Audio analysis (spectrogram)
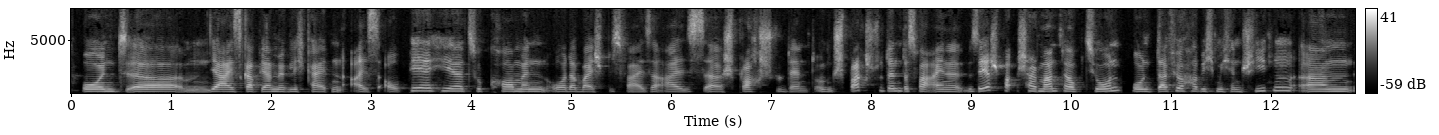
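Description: A woman in her thirties from Uzbekistan, speaking as she tells her story in a casual, explanatory interview style. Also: medium pitch. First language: not German. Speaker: interview guest.

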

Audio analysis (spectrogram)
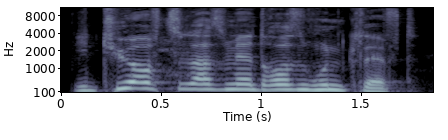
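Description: A man's voice: sits high, very fast, warm tone. A man co-hosting a podcast in casual chat, with dry, self-deprecating banter. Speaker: podcast co-host.

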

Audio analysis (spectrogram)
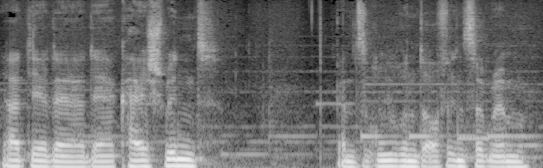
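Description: A man's voice: fairly low pitch, level tone, unhurried, mellow, faint music behind. A man co-hosting a casual podcast chat, guessing quiz answers and thinking aloud with many hesitant fillers. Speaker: podcast co-host.

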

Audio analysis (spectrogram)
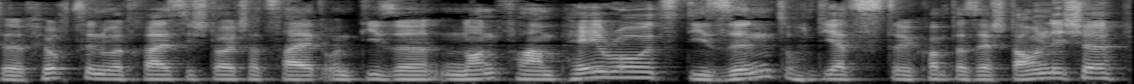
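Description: A man's voice: medium pitch, a little mellow. Man with a cold hosting a podcast. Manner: frequent filler sounds, explanatory. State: has a cold. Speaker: podcast host. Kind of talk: casual market commentary.

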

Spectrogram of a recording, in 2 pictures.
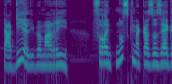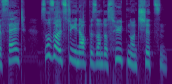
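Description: A storybook father, firm and admonishing, measured in his judgment, as a woman reads him in her own slightly raised voice. Dry and close, with a slow reading pace. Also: sits high, no echo, soft background music. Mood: stern. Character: firm, fair-minded father.

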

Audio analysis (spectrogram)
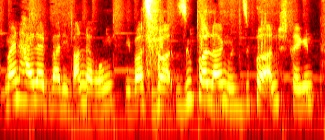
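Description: A woman's voice: mid-range voice, normal speed, mellow, soft background music. A young woman giving an upbeat short video statement. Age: young adult. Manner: upbeat, repeats "richtig cool".

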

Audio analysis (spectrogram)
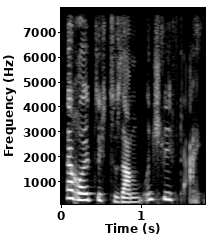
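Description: A woman host of a children's podcast, hoarse with a cold, reading a story aloud in a friendly, expressive manner. Her voice rises and falls a lot, and it sounds close and dry on the mic. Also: sits high, normal speed, no echo.

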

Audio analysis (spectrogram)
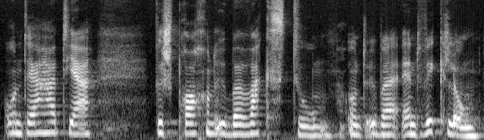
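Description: A woman's voice: fairly low pitch, steady tone, measured pace, vocal fry, slightly rough. A woman hosting an interview podcast in a new studio, talking in a chatty, enthusiastic way. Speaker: podcast host.

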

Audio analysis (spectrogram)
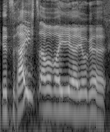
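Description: A man's voice: on the high side, expressive, takes it slowly, clean tone. A man, co-hosting a podcast in joking, slangy casual chat. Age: 20s. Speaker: podcast co-host.

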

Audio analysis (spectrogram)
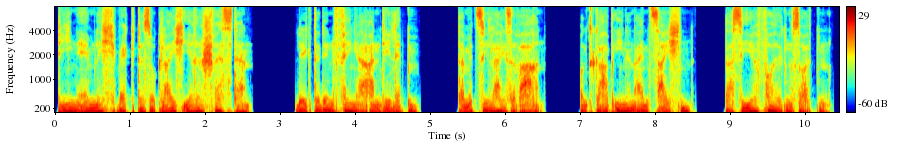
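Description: A man's voice: extremely low pitch, darkish tone, breathy edge, dry recording, clean studio sound. A man narrating a scripted bedtime fairytale as an audiobook reader, telling it expressively.

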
